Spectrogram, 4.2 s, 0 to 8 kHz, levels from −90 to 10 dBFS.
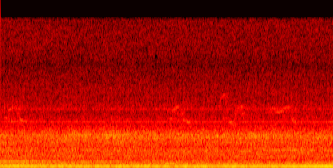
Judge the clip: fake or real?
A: real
